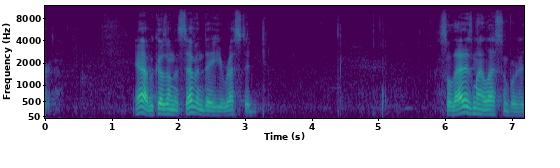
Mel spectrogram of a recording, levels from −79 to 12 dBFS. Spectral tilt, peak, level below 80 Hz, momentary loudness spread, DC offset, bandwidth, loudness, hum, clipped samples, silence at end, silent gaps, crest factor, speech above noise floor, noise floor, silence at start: -4.5 dB/octave; -8 dBFS; -80 dBFS; 15 LU; under 0.1%; 11 kHz; -26 LUFS; none; under 0.1%; 0 s; none; 22 dB; 38 dB; -64 dBFS; 0 s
